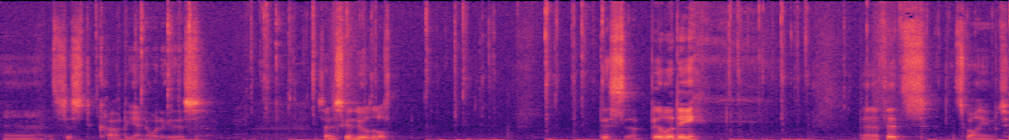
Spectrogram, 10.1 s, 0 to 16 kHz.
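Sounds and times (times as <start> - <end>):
typing on computer keyboard: 1.1 - 6.1, 7.2 - 8.5.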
